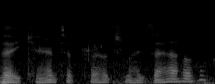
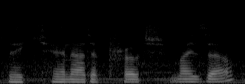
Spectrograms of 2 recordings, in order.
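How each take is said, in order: First: It is said at normal speed. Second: It is said slowly.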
